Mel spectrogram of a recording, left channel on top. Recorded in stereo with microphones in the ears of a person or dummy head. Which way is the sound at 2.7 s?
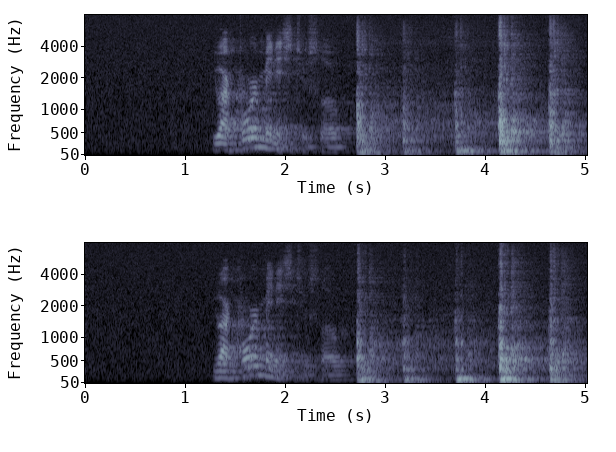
70° left (ahead or behind).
